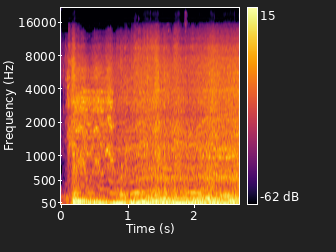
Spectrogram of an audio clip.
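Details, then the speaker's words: 1989 Dodge D250 revived after sitting over 12 years, freshly fired up: the engine settles into a fast, steady, deep rumble; idle is a little high, and the owner expects it to come down. ">> Oh, it idle's a little high. It will come down. It will come down."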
